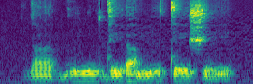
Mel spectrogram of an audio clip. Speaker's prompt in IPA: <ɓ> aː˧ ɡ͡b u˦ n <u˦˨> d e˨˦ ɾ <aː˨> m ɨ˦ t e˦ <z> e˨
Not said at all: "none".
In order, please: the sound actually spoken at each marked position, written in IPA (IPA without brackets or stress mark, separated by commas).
ɡ, u˦˨, a˨, ʃ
